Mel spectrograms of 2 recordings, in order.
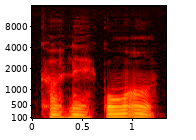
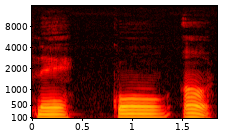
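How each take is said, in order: First: Said in the usual way. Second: "ne ko on" said slowly with every syllable spaced out; slow careful Cherokee. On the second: Shown as a demonstration. Teacher slowly modelling "ne ko on" for learners. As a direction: draw out "ne ko on" for beginners. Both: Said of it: "it's pronounced like this".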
